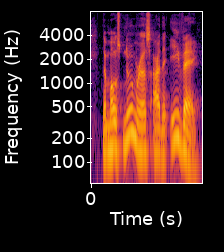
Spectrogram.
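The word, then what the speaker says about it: Ewe: most numerous are the evei that's spelled like you but it's evey they make up about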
